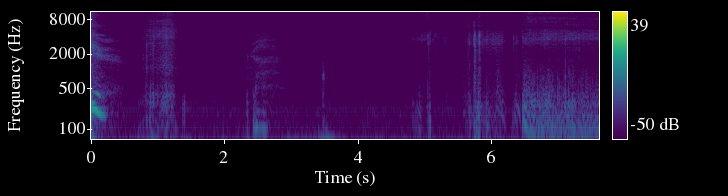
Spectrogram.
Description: I soaked my shirt, pants, computer keyboard, and mouse with this rapid sneeze fit!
